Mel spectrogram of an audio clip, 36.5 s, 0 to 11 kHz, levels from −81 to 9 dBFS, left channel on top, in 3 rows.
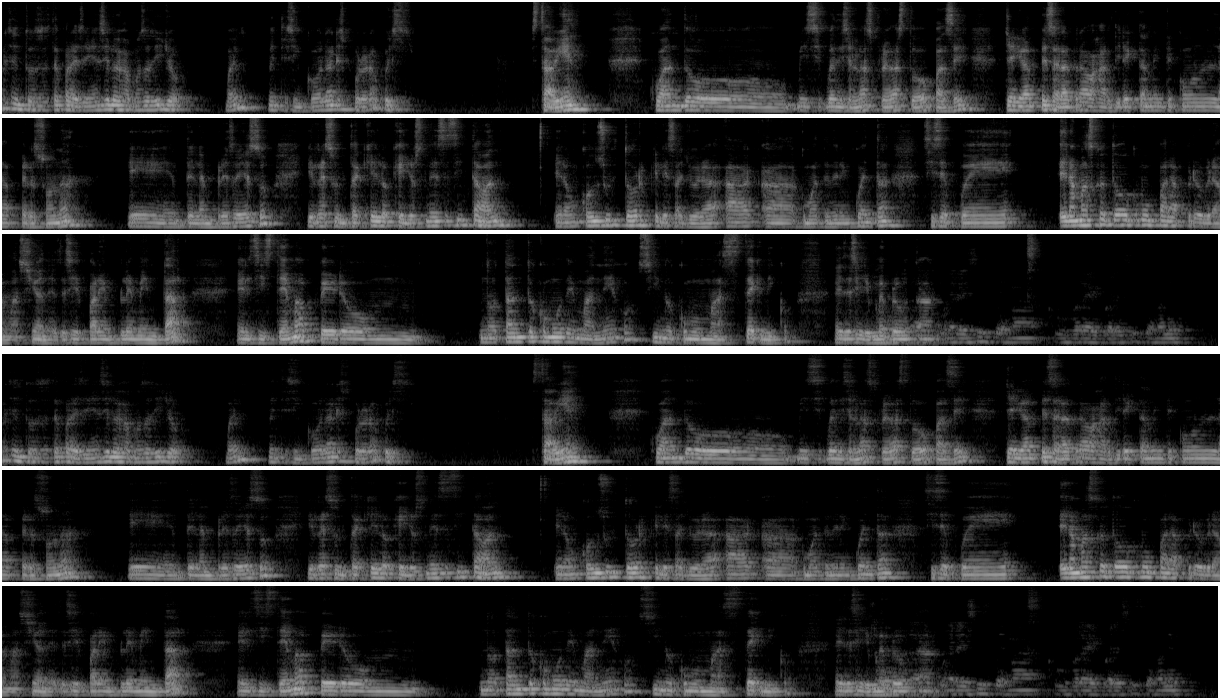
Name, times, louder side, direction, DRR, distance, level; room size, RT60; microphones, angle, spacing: voice 1, 0.0-1.8 2.2-4.1 5.4-13.0 13.4-17.3 17.7-22.3 22.8-26.2 26.7-28.6 29.1-32.3 32.7-33.7, left 1 dB, 90° left, 1.3 m, -30 dB
voice 2, 33.1-36.2, right 1 dB, 90° right, 3.5 m, -47 dB
12.5 x 10.5 x 2.2 m
head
